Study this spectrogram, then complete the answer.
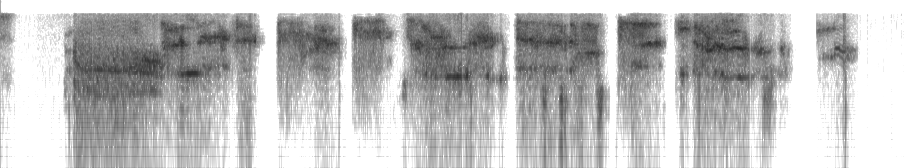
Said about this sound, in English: Oh God, are they killing somebody? It always sounds like your dogs are on the attack. There's another dog outside walking by. Oh, okay. Yeah, I mean they sound so vicious when they go at it.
